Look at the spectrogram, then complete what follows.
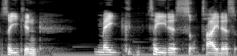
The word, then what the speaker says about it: Tidus: go nope no no nope it's pronounced Titus then we have here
